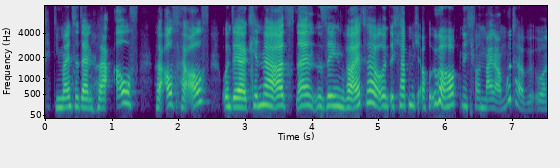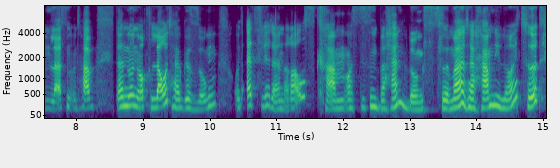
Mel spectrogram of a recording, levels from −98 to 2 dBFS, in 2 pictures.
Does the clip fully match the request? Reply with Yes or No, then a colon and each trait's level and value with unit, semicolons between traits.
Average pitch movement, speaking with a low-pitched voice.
No: average, 3.9 semitones; high, 205 Hz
